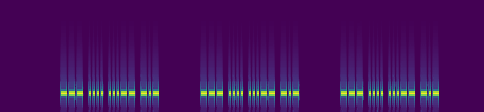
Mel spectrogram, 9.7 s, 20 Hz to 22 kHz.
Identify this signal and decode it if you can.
Morse code, heard as a keyed tone, about 32 wpm, 700 Hz. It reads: OH3K OH3K OH3K
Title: DXCC-100 Call Signs - 4 Characters - Repeated 3x - 30wpm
